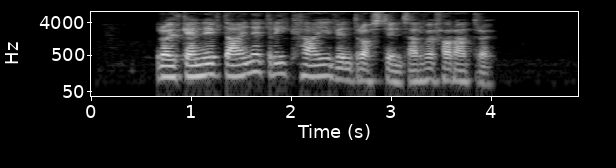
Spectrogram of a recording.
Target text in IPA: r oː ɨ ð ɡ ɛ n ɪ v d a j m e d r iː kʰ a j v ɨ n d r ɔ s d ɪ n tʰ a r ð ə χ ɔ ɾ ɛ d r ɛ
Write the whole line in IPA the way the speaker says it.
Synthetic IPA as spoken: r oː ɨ ð ɡ ɛ n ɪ v d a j n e d r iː kʰ a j v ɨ n d r ɔ s t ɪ n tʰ a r v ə χ ɔ ɾ a d r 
